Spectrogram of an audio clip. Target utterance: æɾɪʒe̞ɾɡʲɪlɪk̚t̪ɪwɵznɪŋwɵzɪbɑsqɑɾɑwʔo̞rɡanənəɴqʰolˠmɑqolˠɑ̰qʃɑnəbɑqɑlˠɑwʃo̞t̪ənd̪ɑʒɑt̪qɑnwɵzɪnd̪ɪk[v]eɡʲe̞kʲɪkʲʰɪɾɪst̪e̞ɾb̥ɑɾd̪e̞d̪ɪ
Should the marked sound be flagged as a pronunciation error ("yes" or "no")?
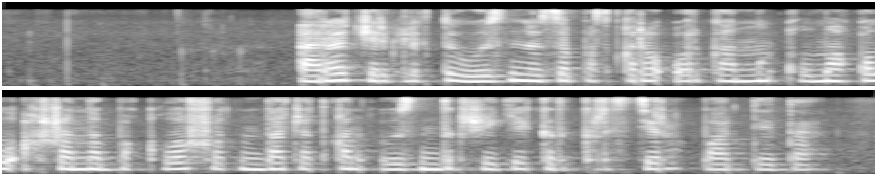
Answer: yes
